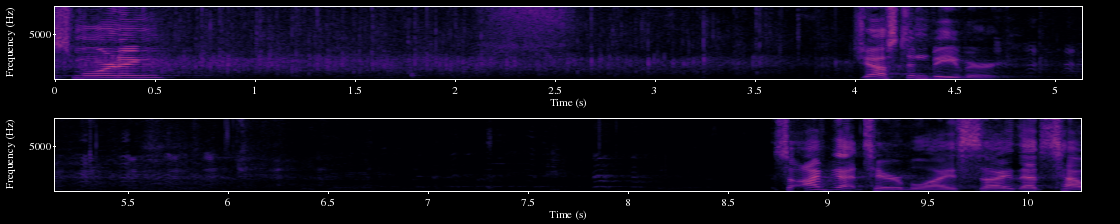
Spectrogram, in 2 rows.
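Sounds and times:
speech: 0.0s - 0.7s, 4.0s - 4.8s, 8.8s - 10.2s
audience applause: 0.0s - 5.1s
laughter: 4.7s - 8.4s.

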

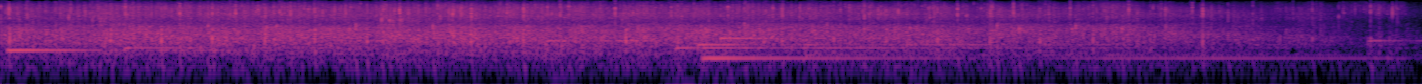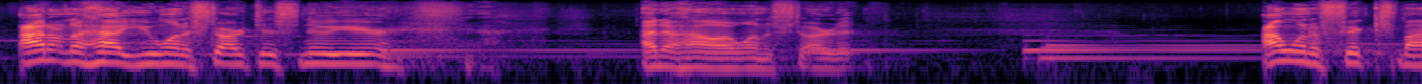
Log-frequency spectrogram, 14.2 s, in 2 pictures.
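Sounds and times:
crowd applauding: 0.0s - 7.6s
speech: 7.2s - 9.4s, 10.3s - 11.5s, 13.4s - 14.2s.

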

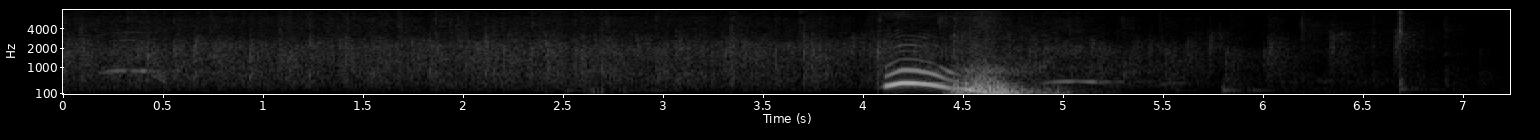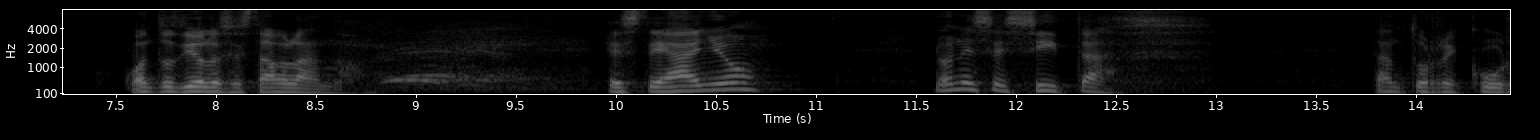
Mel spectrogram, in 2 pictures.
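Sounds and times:
loud applause: 0.0s - 6.6s
speech: 7.6s - 8.8s, 10.0s - 10.8s, 11.6s - 12.8s, 13.8s - 14.4s.

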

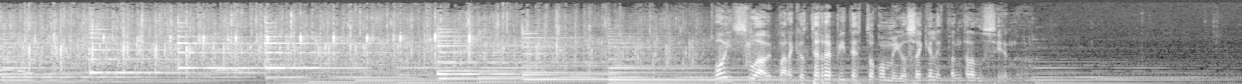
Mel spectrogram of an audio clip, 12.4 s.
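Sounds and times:
audience applauding loudly: 0.0s - 8.1s
sustained keyboard chords: 0.0s - 12.4s
speech: 7.4s - 10.4s.

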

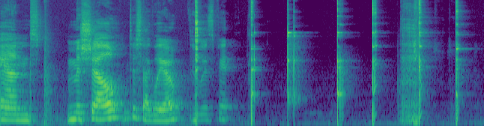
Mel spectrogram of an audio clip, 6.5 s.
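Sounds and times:
speech: 0.0s - 3.2s
drinking glasses clinking together: 3.4s - 6.3s
glass grinding scrape: 3.4s - 6.3s.

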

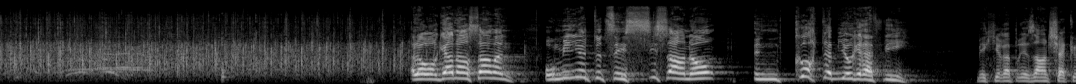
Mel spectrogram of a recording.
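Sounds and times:
faint cheer or whoop: 0.0s - 3.1s
audience applause: 0.0s - 4.5s
speech: 4.1s - 9.2s, 9.8s - 10.7s.

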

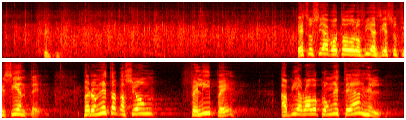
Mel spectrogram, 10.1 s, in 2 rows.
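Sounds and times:
audience applause: 0.0s - 4.2s
laughter: 0.4s - 1.0s
speech: 0.5s - 1.0s, 3.7s - 9.9s.

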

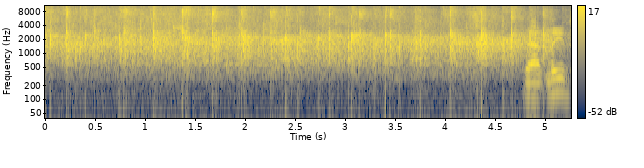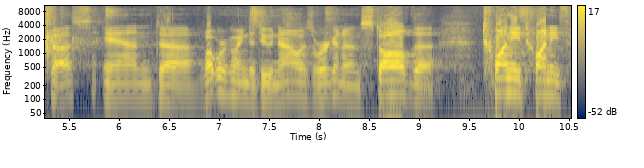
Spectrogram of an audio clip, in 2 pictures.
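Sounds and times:
church congregation applauding during a Sunday service: 0.0s - 5.6s
speech: 4.8s - 10.5s.

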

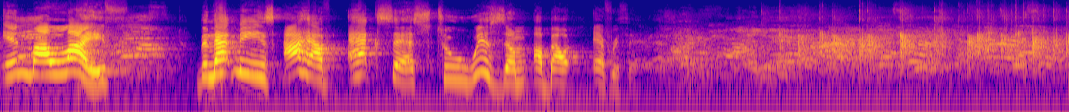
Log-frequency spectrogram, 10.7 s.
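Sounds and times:
speech: 0.0s - 1.2s, 2.0s - 6.4s
hesitant scattered audience clapping: 7.2s - 10.6s.

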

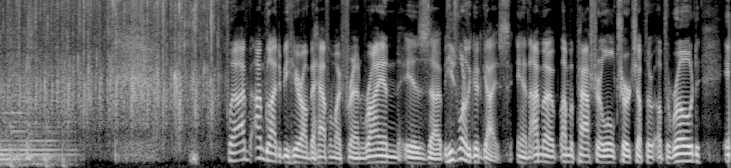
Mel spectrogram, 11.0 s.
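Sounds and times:
church congregation applause welcoming a speaker: 0.0s - 4.2s
speech: 3.4s - 10.9s.

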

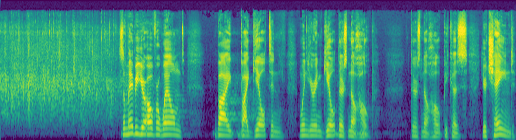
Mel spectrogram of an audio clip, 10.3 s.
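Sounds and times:
audience clapping: 0.0s - 2.8s
speech: 2.4s - 7.5s, 8.2s - 10.3s.

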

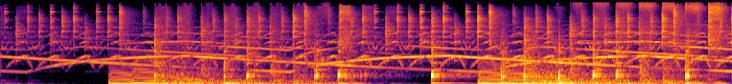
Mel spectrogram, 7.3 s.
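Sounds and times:
police car siren chasing a stolen roadster: 0.0s - 7.3s
steady rhythmic pulse: 0.0s - 7.3s.

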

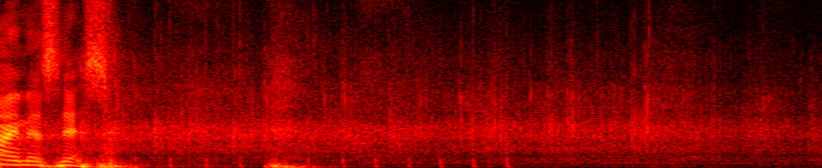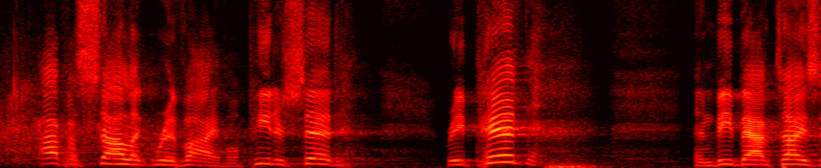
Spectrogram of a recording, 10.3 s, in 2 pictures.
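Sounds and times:
speech: 0.0s - 0.9s, 5.4s - 8.7s, 9.5s - 10.2s
audience clapping hands: 0.0s - 6.6s.

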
